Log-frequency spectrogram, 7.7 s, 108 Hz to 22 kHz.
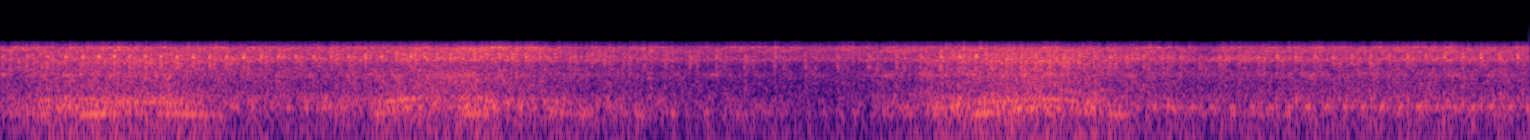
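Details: BMW M50TU B25 inline-six idling: a quick, uneven clicking tick riding over the hum from the engine; owner asks for advice, source not identified.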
